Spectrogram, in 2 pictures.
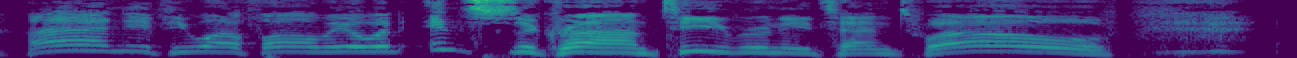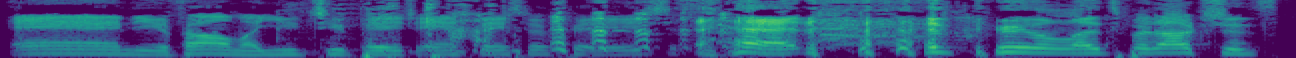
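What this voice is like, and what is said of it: Announcer-style radio voice. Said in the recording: “Doing my radio voice.”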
